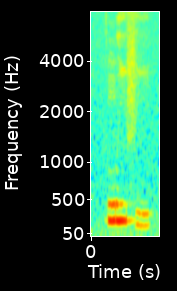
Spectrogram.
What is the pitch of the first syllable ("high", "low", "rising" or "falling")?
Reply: high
